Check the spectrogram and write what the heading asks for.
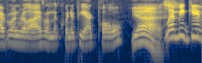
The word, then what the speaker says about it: Quinnipiac: was in Connecticut in college so I went Quinnipiac okay that's how you pronounce that yeah believe me does not matter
